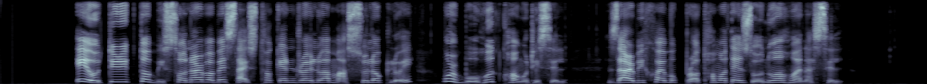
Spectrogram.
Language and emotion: Assamese, angry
